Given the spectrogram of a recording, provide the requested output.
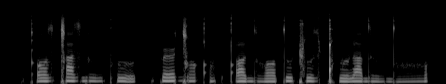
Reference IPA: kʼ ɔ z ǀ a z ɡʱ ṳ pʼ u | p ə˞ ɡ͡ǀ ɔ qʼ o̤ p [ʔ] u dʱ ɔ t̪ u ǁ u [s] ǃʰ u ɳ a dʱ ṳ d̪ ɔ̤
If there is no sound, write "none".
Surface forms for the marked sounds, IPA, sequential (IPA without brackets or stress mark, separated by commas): qʼ, z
